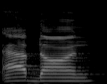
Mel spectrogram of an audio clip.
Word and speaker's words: Abdon: the last guy is abdon technically his name is pronounced with a V of Don he is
